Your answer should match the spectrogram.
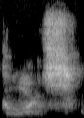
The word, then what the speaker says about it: Gortz: Her last name and my son's last name is pronounced Gortz. Gortz. It's Okay. kind of a hard one. It's a German name, just like my last name is also German, Netz, so it's Gortz.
